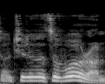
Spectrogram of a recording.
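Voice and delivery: put-on Birmingham accent. Speaker demonstrates the phrase he uses for doing accents, in a brummie accent. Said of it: "for Brummer, I use".

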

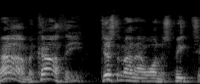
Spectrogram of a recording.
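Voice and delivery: very loud, high, shrill call across a distance. Voicing a smartly dressed man who jumps from a carriage: shouting across to someone. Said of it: "shouts across to McCarthy".

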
